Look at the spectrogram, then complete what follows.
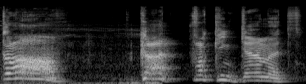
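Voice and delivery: raging, exasperated outburst; real rage. Real, not acted. Gamer raging at the game in front of viewers, furious. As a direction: burst out in frustrated fury. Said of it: "sorry I'm raging".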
